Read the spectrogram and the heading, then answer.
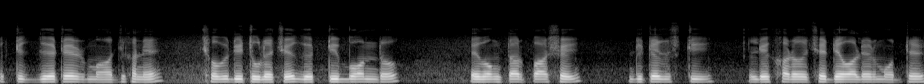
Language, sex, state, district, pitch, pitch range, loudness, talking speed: Bengali, male, West Bengal, Jhargram, 120 Hz, 120-125 Hz, -15 LUFS, 115 wpm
